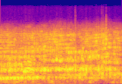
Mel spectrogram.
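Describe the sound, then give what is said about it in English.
A steady, rushing roar of an airplane overhead, broad and even in loudness throughout the short stretch, with no voices. “Is that a plane?”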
